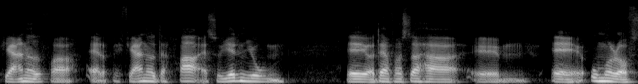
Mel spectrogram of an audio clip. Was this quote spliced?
no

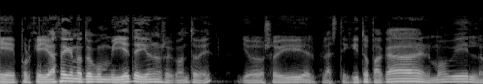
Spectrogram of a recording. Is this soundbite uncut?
yes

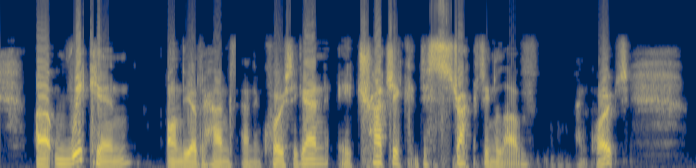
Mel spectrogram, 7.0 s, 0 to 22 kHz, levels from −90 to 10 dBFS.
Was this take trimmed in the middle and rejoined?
yes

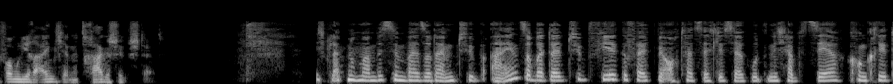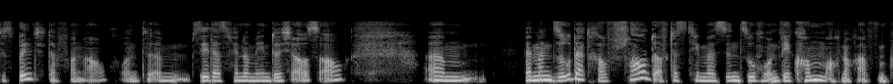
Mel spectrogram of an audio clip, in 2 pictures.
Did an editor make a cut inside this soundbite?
yes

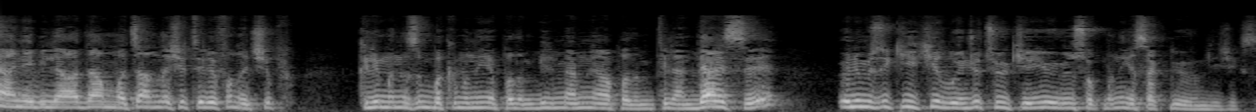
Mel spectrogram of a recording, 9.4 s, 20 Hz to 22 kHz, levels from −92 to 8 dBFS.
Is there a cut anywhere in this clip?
yes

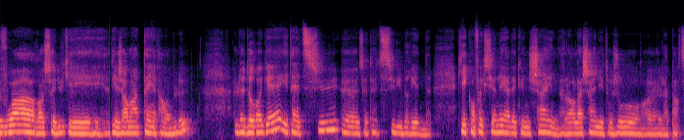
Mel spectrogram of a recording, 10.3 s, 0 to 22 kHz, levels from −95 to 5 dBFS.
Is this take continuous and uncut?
no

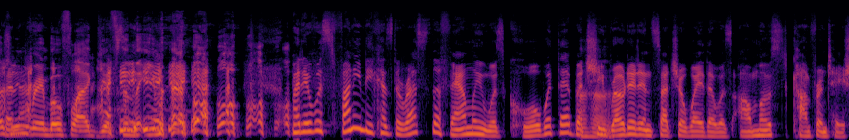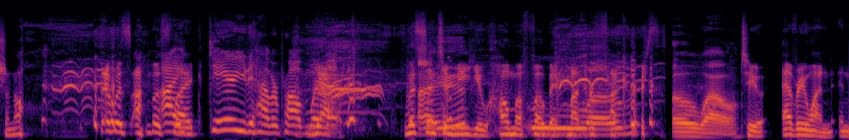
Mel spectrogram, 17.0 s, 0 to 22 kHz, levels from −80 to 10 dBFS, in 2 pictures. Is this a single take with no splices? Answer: no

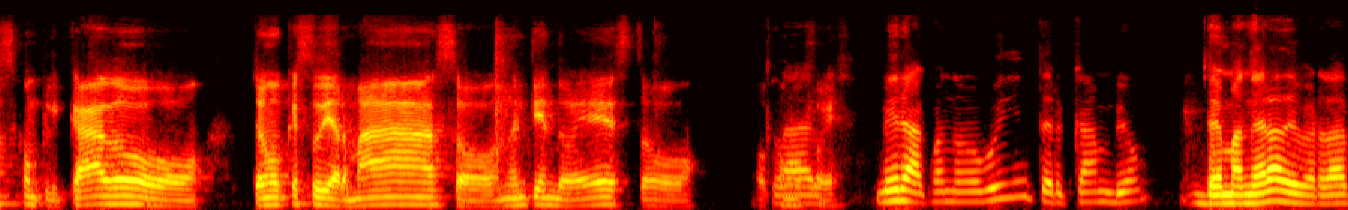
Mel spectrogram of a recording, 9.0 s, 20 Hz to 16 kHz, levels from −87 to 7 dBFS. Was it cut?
yes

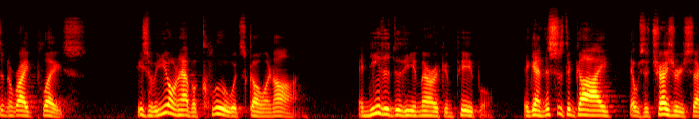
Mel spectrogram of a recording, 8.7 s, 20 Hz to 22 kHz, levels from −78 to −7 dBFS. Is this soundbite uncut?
no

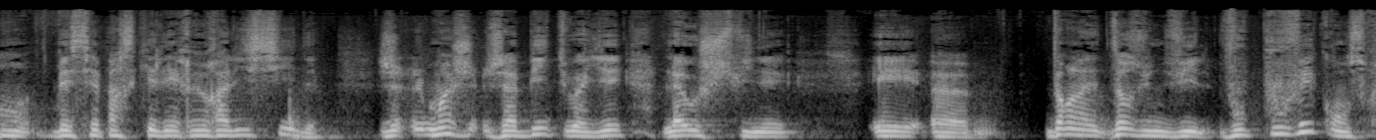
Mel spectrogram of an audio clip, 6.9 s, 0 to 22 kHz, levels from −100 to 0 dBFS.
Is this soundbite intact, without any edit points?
no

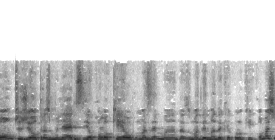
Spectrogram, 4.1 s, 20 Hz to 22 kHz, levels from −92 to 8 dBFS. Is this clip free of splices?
yes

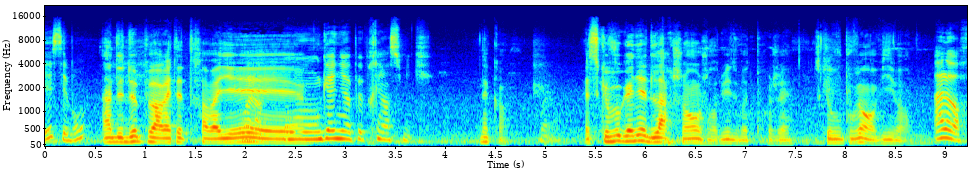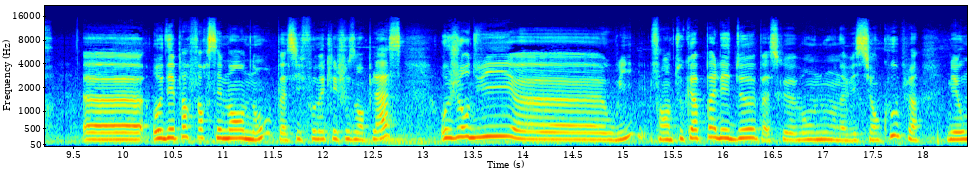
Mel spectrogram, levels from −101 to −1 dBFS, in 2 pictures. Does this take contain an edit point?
yes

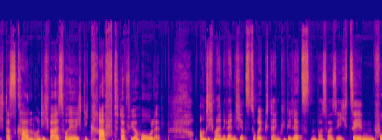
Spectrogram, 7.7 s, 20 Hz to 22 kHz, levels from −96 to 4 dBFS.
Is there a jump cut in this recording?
no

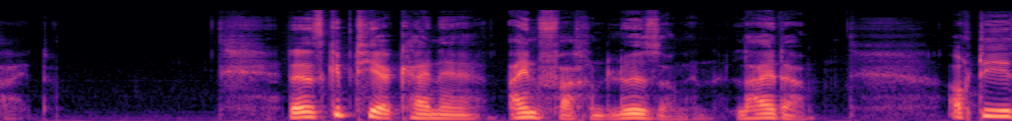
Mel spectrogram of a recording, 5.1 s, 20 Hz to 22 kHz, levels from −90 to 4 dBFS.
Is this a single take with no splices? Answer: yes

